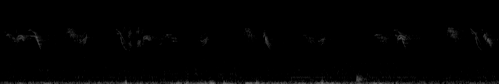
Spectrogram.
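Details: Wild birds singing on a Monday night, 14 June 2021, during the white nights near Pechora in the Komi region, with repeated bright chirps and short warbled phrases roughly every half second over a steady low background hum.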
